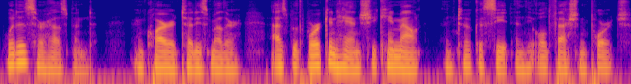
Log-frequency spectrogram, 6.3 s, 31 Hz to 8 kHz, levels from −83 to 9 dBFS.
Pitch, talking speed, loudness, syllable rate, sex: 90 Hz, 220 wpm, -20 LUFS, 5.7 syllables/s, male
